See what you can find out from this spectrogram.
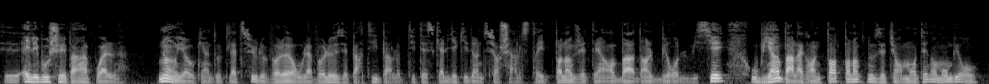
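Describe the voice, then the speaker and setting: A man's voice: sits low, very fast, dry recording. An actor playing a distraught young diplomat who recounts his ordeal earnestly. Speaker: narrator. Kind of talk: radio drama narration. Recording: dry, dull lo-fi sound.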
